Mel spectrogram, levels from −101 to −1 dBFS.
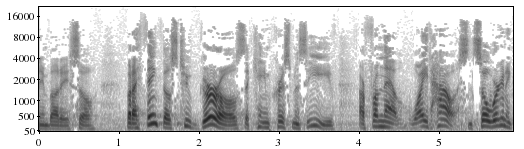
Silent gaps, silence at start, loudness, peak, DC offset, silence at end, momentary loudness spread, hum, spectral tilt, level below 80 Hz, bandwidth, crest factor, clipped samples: none; 0 s; -27 LUFS; -6 dBFS; under 0.1%; 0 s; 13 LU; none; -5 dB/octave; -62 dBFS; 15.5 kHz; 20 dB; under 0.1%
